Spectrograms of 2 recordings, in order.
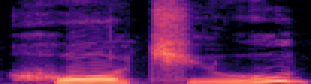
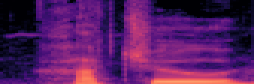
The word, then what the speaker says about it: хочу: If you pronounce it syllable by syllable, it is хочу, because this is the way it is spelled. But knowing that о is unstressed, you pronounce it хочу, as in я хочу. – As in я хочу, I want.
